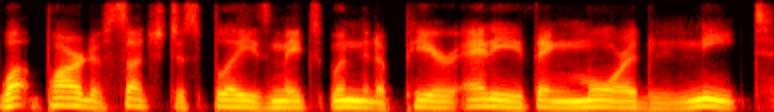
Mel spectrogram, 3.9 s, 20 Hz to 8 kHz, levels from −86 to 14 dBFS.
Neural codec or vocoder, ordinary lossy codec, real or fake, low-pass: codec, 24 kHz, 0.9 kbps, WavTokenizer, large speech release; Opus, 32 kbps; fake; 7.2 kHz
